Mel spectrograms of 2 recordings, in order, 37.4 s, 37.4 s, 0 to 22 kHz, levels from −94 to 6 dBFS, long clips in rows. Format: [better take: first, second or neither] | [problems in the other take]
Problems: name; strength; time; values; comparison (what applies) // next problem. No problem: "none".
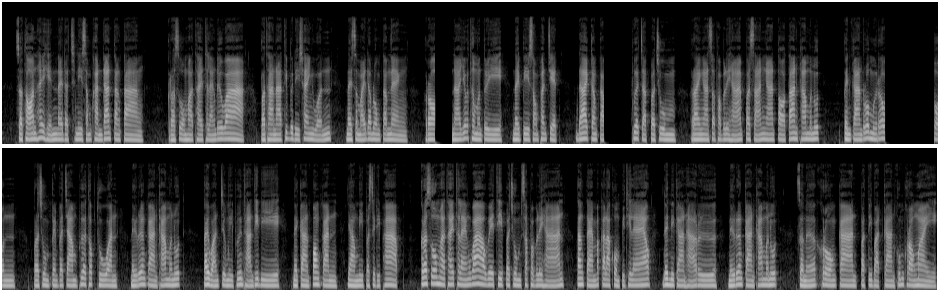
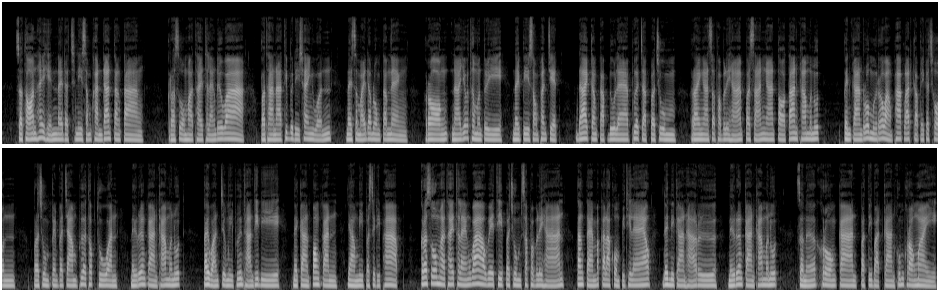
second | audio cutting out; at 8.5 s, at 12 s for 0.5 s and at 18 s for 1 s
